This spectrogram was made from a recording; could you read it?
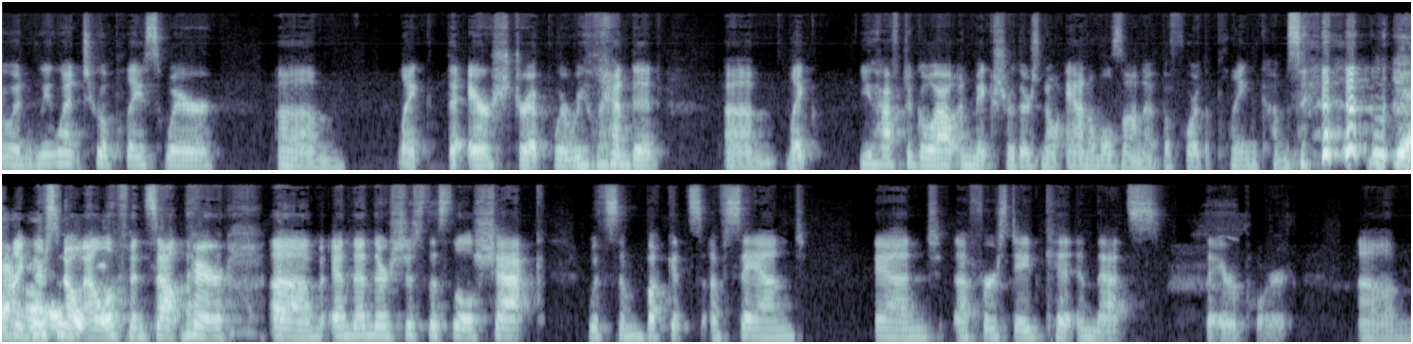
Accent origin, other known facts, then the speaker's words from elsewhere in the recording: Utah, United States; we're from United States and we're from Utah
